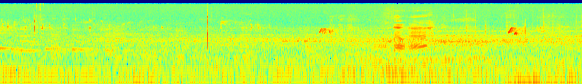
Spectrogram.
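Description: A putter strikes a golf ball once, a single sharp click about three seconds in. Birds chirp briefly in the background.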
